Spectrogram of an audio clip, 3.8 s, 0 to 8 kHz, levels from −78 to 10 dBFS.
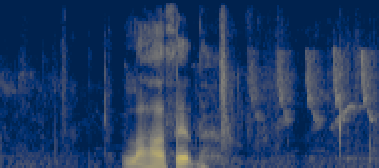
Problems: constant background noise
